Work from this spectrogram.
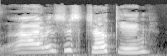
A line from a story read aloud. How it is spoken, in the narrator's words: Lionel laughs and says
